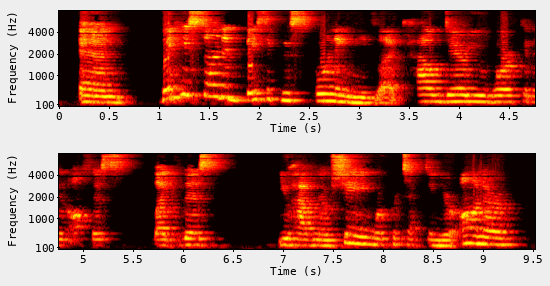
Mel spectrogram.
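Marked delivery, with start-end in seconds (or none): none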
